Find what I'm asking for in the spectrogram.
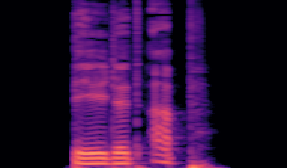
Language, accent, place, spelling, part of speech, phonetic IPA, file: German, Germany, Berlin, bildet ab, verb, [ˌbɪldət ˈap], De-bildet ab.ogg
- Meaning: inflection of abbilden: 1. third-person singular present 2. second-person plural present 3. second-person plural subjunctive I 4. plural imperative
